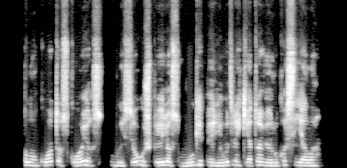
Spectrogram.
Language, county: Lithuanian, Šiauliai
